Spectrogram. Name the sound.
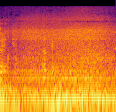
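car driving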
